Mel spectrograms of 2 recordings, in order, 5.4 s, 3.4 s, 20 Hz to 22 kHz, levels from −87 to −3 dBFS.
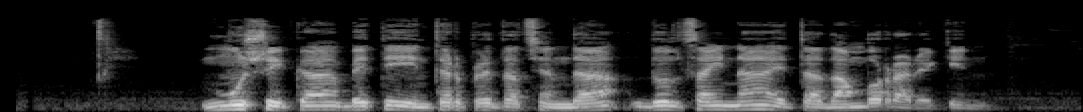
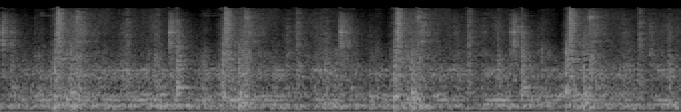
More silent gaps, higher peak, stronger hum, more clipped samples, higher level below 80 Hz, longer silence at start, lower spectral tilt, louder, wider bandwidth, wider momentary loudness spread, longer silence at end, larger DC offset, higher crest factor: neither; first, -8 dBFS vs -16 dBFS; neither; neither; second, -74 dBFS vs -64 dBFS; first, 0.5 s vs 0 s; first, -4 dB/octave vs -2.5 dB/octave; first, -26 LUFS vs -35 LUFS; second, 11.5 kHz vs 17 kHz; first, 16 LU vs 4 LU; first, 0.5 s vs 0 s; second, under 0.1% vs 0.3%; about the same, 18 dB vs 20 dB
